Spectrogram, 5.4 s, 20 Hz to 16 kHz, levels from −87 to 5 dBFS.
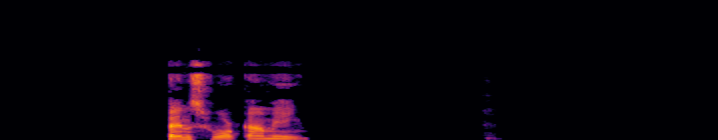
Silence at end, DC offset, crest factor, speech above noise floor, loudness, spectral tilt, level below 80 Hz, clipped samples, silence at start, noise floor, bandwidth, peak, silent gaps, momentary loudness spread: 3.15 s; under 0.1%; 28 dB; over 69 dB; -21 LUFS; -2.5 dB/octave; -72 dBFS; under 0.1%; 1.25 s; under -90 dBFS; 9.6 kHz; 0 dBFS; none; 10 LU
